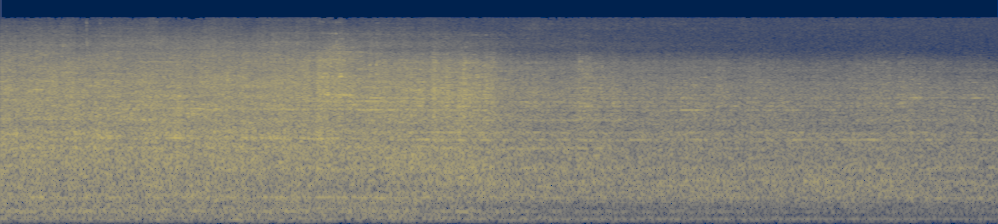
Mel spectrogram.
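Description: Intermodal freight cars loaded with truck trailers rolling past, their steel wheels running on the rails in a steady rushing noise. About three and a half seconds in the sound drops as the end of the train goes by, then keeps fading as it moves away.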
